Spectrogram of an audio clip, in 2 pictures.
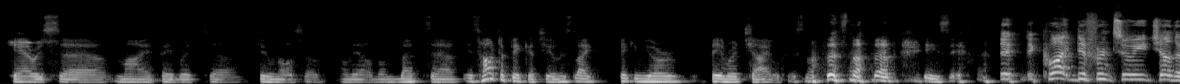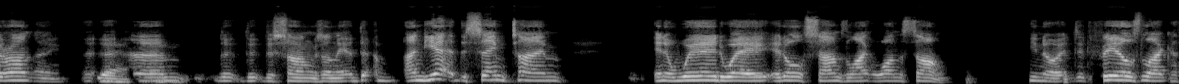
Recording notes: Q&A LIVE. I then decided it would be a bit of a laugh if we did it all (kind of) live and got selected questioners to drop by and put them to me in person. The result was a very informal Friday night Zoom hook-up.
